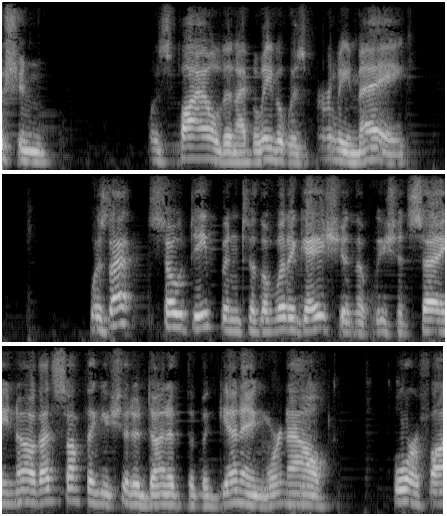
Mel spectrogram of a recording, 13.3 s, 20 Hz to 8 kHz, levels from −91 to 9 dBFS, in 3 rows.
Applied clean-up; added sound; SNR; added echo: neural mask model DeepFilterNet 3.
